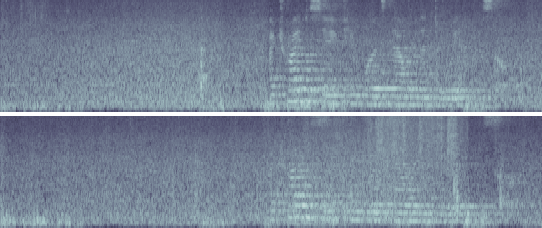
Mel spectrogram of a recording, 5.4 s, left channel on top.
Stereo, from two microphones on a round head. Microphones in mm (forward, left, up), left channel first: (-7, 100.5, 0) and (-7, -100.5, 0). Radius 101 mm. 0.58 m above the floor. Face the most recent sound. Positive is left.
turn(degrees=40)  # may be behind; listen again after turning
